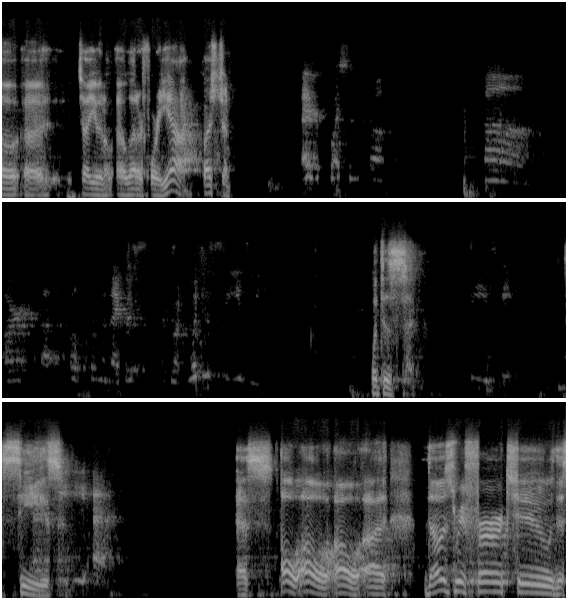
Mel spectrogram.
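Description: A man lectures calmly over an online call, with pauses.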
